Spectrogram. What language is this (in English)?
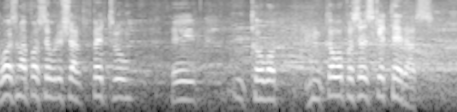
Polish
